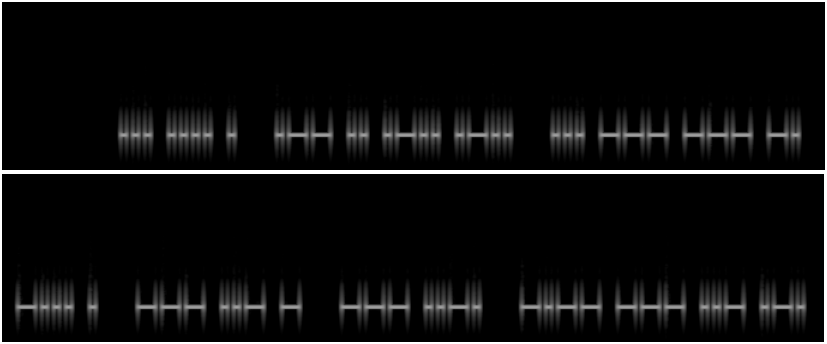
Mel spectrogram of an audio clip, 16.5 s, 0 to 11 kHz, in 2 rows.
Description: Morse code, heard as a keyed tone, about 20 wpm, 700 Hz. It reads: SHE WILL SOON BE OUT OF YOUR
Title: Sentences from Top 1000 Words - Review Part 2 - 20wpm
